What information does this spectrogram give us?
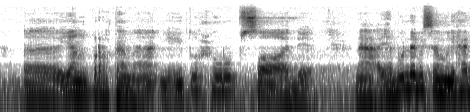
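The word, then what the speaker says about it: ص: Cara bacanya seperti ini. Shad. Nah, jadi di belakangnya itu ada huruf dal. Nah, huruf dal yang qalqalah shad. Nah, berapa harakat? Berapa panjangnya? Ya, ini warna ungu. Enam harakat.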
